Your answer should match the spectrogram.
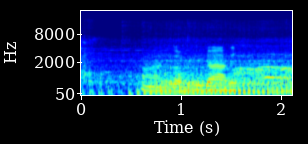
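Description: Motorbike engine running as it is ridden slowly, getting noticeably louder about half a second in.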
